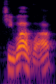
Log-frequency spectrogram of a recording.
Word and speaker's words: chihuahua: also be separated so we have words like chihuahua which normally would have just one big mixture of the one big melange of syllables because we have h's in between each one of those a's and u's we have three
